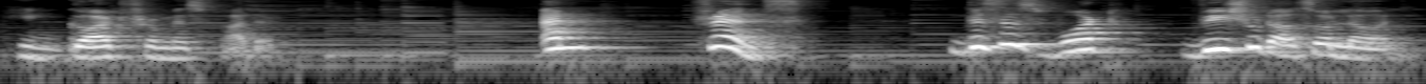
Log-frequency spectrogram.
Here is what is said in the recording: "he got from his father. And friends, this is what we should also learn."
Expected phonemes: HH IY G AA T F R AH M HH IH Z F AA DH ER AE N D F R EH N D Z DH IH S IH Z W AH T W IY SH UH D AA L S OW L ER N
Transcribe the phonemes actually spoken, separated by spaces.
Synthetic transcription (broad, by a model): HH IY G AA T F R AH M HH IH Z F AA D ER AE N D F R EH N D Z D IH S IH Z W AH T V IY SH UH D AA L S OW L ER N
